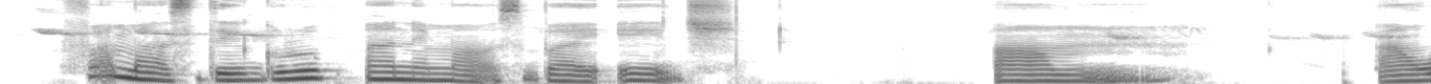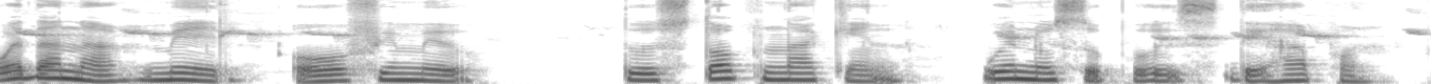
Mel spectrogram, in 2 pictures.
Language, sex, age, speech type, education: Nigerian Pidgin, female, 30-45, spontaneous, tertiary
